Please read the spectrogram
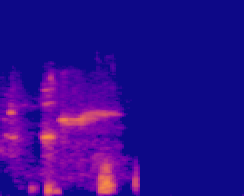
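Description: A faint, thin whistle-like tone lasting about half a second and rising slightly in pitch, with a couple of short, low voice-like sounds.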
